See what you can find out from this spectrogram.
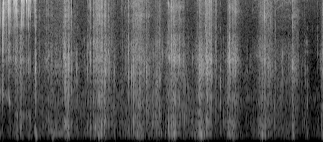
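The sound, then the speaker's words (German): Two people crunching potato chips: loud, crisp, irregular crackling bites and chewing that continue throughout with no talking. “Jetzt hört ihr einfach zwei Leute, die einen Chip essen.”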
